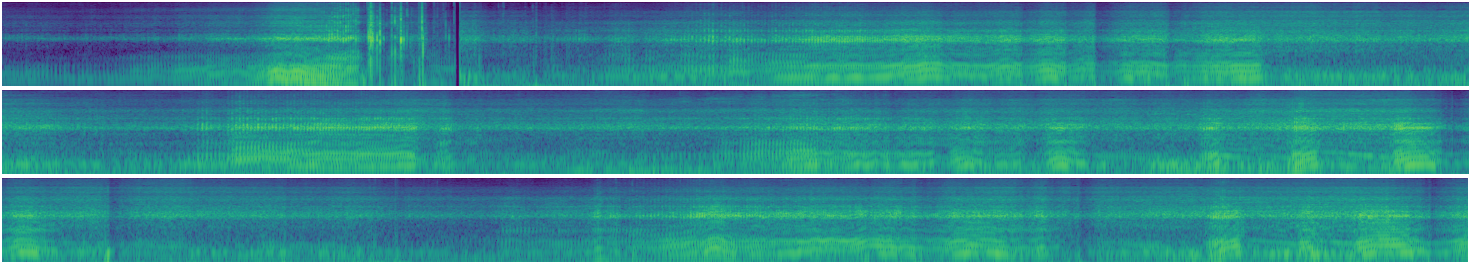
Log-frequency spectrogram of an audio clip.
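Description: Motocross bike engine revving up and down over and over as it is ridden around a dirt track, heard close from a camera mounted on the bike. The first two seconds are quieter, then it runs loud over a steady low rumble.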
